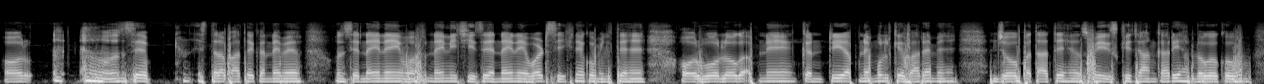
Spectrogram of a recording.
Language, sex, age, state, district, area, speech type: Urdu, male, 18-30, Uttar Pradesh, Lucknow, urban, spontaneous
